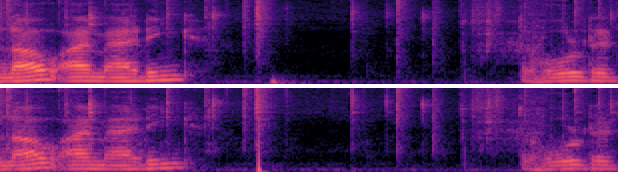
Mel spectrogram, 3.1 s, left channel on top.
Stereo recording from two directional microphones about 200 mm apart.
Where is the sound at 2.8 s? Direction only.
40° left (ahead or behind).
